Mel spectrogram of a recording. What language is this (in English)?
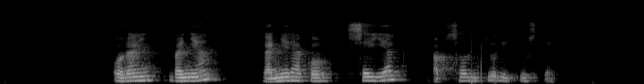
Basque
